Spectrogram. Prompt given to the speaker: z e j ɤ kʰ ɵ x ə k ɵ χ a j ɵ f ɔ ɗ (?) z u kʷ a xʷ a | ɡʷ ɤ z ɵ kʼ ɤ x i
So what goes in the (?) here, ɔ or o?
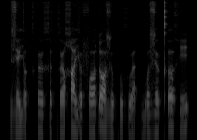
ɔ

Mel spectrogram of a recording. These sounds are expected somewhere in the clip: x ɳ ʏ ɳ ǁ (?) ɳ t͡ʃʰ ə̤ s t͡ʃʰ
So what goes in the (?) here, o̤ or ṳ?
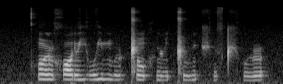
ṳ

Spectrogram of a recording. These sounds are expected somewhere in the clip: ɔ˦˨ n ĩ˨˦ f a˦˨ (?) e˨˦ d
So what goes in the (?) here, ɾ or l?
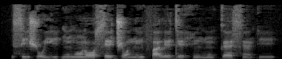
l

